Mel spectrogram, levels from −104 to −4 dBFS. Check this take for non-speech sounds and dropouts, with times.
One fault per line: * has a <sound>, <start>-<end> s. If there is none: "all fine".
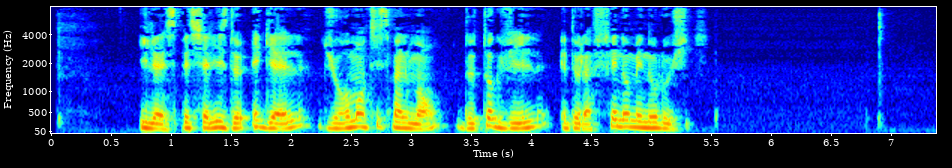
all fine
